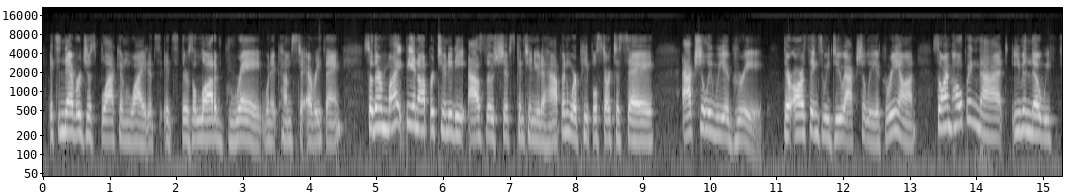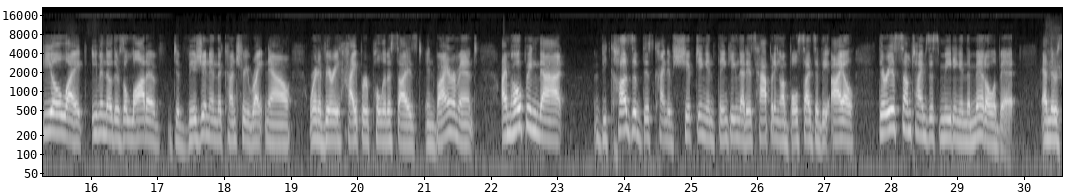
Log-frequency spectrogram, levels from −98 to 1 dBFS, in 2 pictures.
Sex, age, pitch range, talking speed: female, 40-59, 160-205 Hz, 205 wpm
